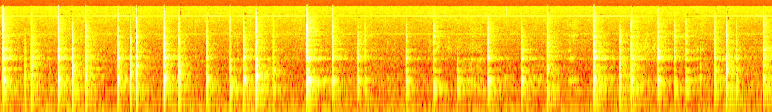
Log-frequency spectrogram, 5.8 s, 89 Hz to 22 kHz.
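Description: A small, closed, round metal tin with a printed "Hand Gum" label, filled with putty and held in one hand, is tapped on its lid and rim with long fingernails. About thirty quick, dry, woody clicks come in an uneven rhythm, each with a faint hollow tone near 430 Hz that dies away almost at once.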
